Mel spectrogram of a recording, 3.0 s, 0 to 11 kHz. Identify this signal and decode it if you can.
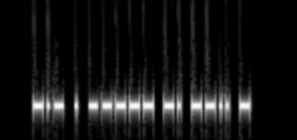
Morse code, heard as a keyed tone, about 36 wpm, 700 Hz. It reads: KE0NZT
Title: USA Call Signs - 6 Characters - 2x Character Spacing - 35wpm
